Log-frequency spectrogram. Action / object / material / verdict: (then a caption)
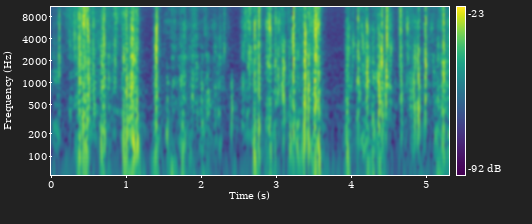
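scrape / plastic bag of thin wooden chips / plastic, wood / none. A large clear plastic bag full of thin, flat wooden chips is squeezed, crinkled and scratched with fingertips. Dense bursts of bright, crackling crinkles and dry, tearing-like rustles come in quick clusters, broken by brief quieter gaps. Each crackle stops almost instantly, with no ringing afterward.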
